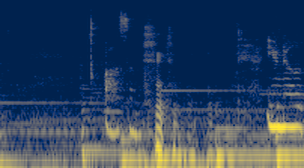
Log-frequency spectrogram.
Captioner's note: man laughs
